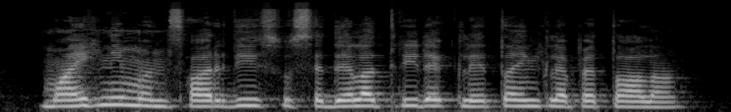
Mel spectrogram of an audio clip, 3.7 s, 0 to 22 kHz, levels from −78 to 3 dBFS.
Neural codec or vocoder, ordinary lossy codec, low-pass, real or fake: none; Opus, 24 kbps; 19.8 kHz; real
